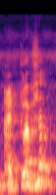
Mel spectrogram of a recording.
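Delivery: high, climbing surprise on "here"; astonished question. Retold or imitated. Retelling the Pope's reply to a reporter, astonished question. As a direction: pitch leaps up in wonder. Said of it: "आश्चर्य सूचक था".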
